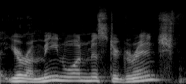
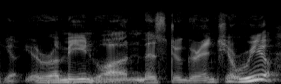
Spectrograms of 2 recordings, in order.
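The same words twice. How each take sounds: First: Said in the usual way. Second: [name] impression. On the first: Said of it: "he did that thing that". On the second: Man recalling a singer's Grinch song, imitating his deep bass. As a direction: sink low into a big bass, swelling at the end. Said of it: "It sounded just like the original".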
